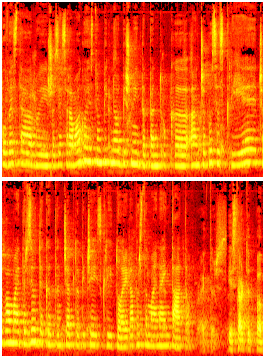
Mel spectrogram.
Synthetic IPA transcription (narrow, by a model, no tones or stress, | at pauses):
po̞ve̞st̪ealujʒo̞zeesaɾamaɡojest̪e̞umpikne̞o̞biʃnuit̪əpe̞nt̪ɾukʰəaɨnt͡ʃe̞put̪səskɾije̞t͡ʃe̞vamajt̪ɨrziwd̪e̞kɨt̪ɨnt͡ʃe̞p̚d̪eo̞bit͡ʃe̞jskɾiːt̪o̞ɾilavɨrst̪əmajɨnaint̪at̪ə̰ | a̰jtə̰s | ist̪a̰t̪əd̚pa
